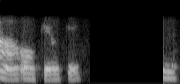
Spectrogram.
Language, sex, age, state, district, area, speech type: Malayalam, female, 18-30, Kerala, Thiruvananthapuram, rural, conversation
